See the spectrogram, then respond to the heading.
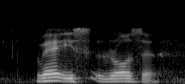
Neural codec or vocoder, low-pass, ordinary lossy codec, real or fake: codec, 16 kHz, 8 kbps, FunCodec, trained on Chinese and English, 25 frames a second; 5.4 kHz; none; fake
